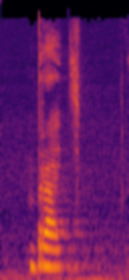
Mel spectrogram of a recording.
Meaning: to take
- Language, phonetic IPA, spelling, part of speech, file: Belarusian, [brat͡sʲ], браць, verb, Be-браць.ogg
